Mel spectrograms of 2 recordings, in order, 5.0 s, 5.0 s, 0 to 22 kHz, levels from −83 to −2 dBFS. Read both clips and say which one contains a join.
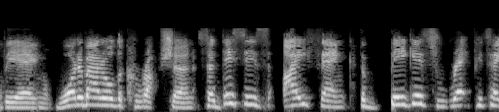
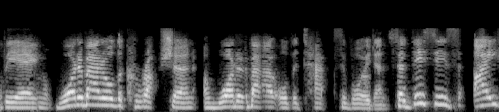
first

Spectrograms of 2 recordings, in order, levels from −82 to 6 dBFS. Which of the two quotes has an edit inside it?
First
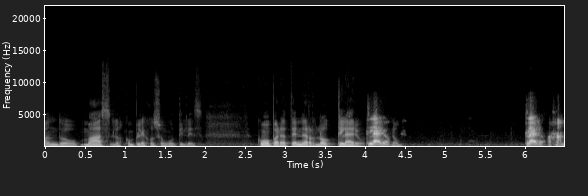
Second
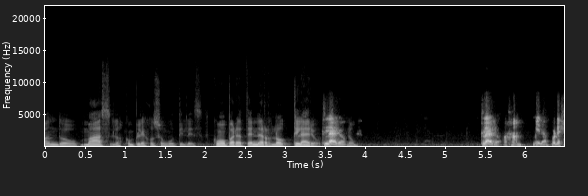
second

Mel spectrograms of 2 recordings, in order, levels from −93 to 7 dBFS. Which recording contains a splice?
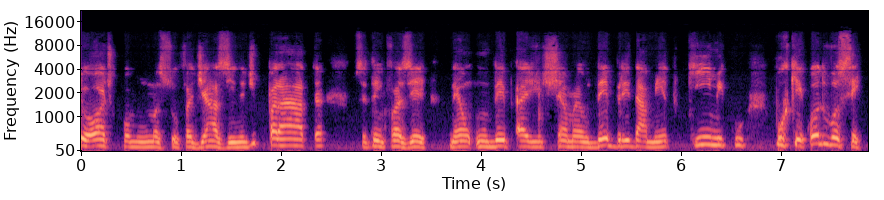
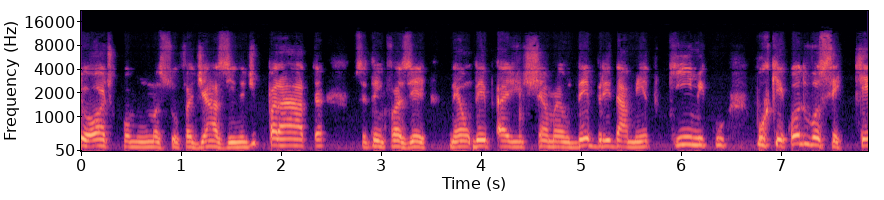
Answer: second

